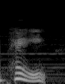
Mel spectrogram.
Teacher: A target such as play is much more likely to be reduced to pay than to the alternative lay. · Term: consonant cluster reduction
